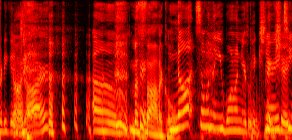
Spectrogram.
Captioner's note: laughs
